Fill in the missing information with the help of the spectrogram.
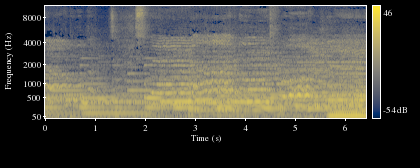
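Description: Female soprano singing an operatic ballad line with vibrato over orchestral accompaniment. Near the end a deep bass swell comes in beneath the orchestra.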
